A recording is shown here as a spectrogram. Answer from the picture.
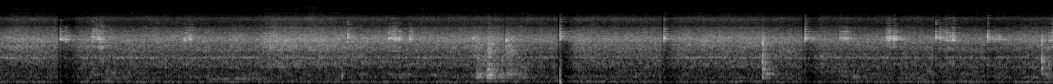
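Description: Green chilli, garlic and coriander mash sizzling in oil in a hot pan, with a spatula scraping and stirring it against the pan now and then.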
